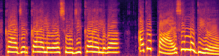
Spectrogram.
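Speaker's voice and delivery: high, eager bride's voice; new bride sweetly asking what to cook; sweet young bride. Acted. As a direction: lay on the sweetness for the mother-in-law. Rani answering mother-in-law.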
